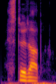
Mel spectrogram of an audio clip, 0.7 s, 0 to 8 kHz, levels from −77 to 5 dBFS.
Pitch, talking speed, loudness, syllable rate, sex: 130 Hz, 240 wpm, -15 LUFS, 5.6 syllables/s, male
